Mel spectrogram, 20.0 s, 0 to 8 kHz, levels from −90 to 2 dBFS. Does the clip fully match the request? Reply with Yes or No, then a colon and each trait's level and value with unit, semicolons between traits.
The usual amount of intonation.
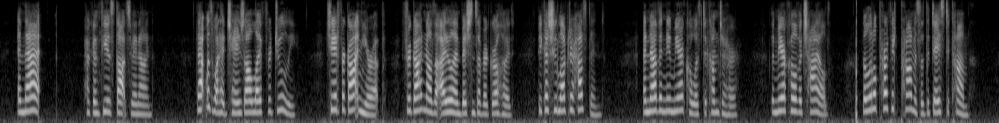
Yes: average, 3.8 semitones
